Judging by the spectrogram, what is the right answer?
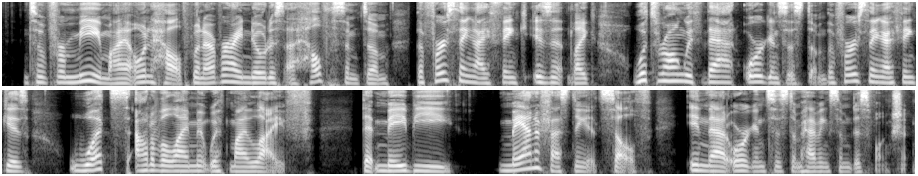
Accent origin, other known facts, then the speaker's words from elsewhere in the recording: Midwest, United States; now in San Diego, United States; I grew up in the Midwest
